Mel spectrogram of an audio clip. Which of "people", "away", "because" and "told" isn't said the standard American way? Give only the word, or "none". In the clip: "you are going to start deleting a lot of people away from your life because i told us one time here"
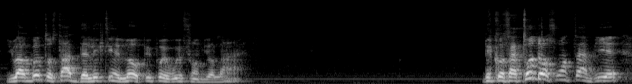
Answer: because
